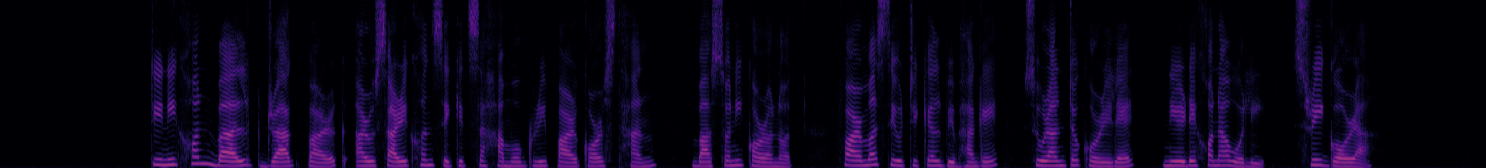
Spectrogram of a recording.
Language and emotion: Assamese, neutral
